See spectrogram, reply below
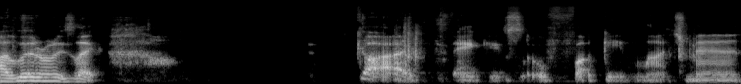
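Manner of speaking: weeping for joy, tearful with happiness. Telling an online audience about a happy moment, crying tears of joy. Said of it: "I am right now".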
